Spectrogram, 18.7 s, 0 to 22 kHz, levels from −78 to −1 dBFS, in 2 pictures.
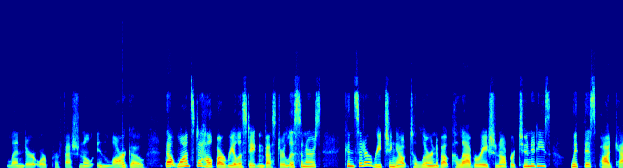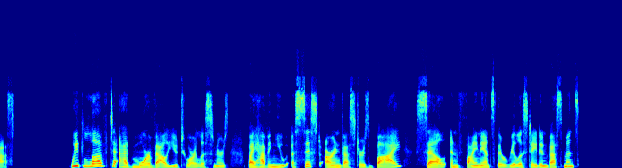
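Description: Microphone volume stepped up at 1.83 s, just after "lender or professional in": the call software judged the microphone too quiet and raised its input volume in a single step, so the speech and the background noise jump together by about 7 dB mid-sentence.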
